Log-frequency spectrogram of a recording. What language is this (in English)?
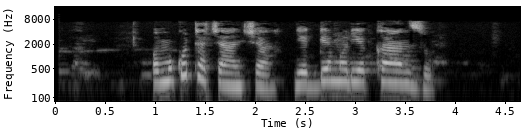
Ganda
